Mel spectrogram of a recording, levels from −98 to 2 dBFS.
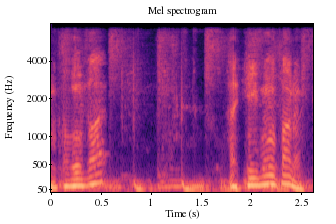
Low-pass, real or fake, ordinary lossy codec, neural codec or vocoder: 7.2 kHz; fake; none; codec, 24 kHz, 0.9 kbps, WavTokenizer, medium music audio release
